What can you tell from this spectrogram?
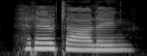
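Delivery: British greeting. Retold or imitated. British actor answering his girlfriend's call, hammed-up British accent. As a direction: belt it out as a hammed-up British man. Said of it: "and he goes".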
